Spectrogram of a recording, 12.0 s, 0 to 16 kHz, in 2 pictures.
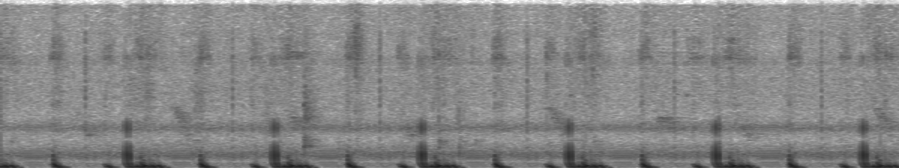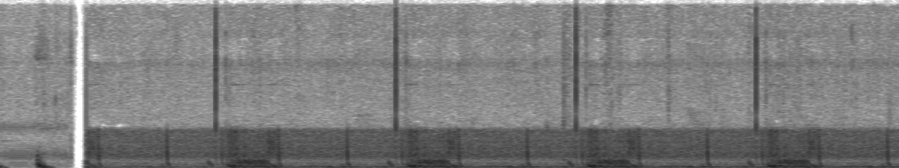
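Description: Crisp, regular lub-dub heart sounds at about 60 beats a minute, a normal heart sound example.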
